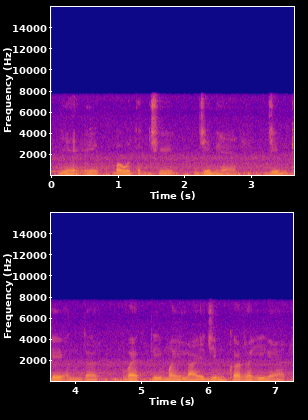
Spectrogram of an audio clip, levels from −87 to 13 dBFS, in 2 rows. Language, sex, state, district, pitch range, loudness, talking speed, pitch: Hindi, male, Uttar Pradesh, Saharanpur, 105-125 Hz, -19 LUFS, 125 wpm, 115 Hz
